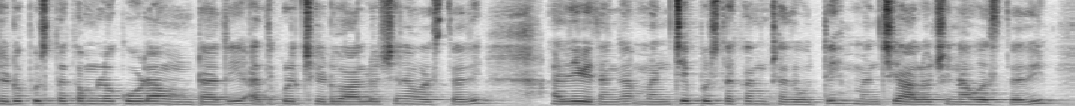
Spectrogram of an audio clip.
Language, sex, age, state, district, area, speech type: Telugu, female, 18-30, Telangana, Nalgonda, urban, spontaneous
